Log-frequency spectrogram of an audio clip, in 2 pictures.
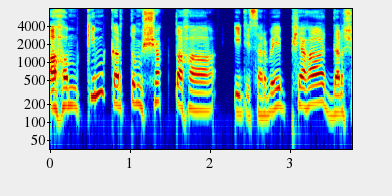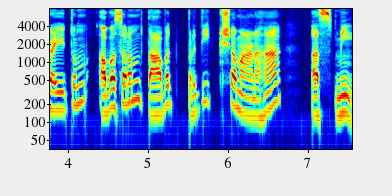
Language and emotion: Sanskrit, happy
